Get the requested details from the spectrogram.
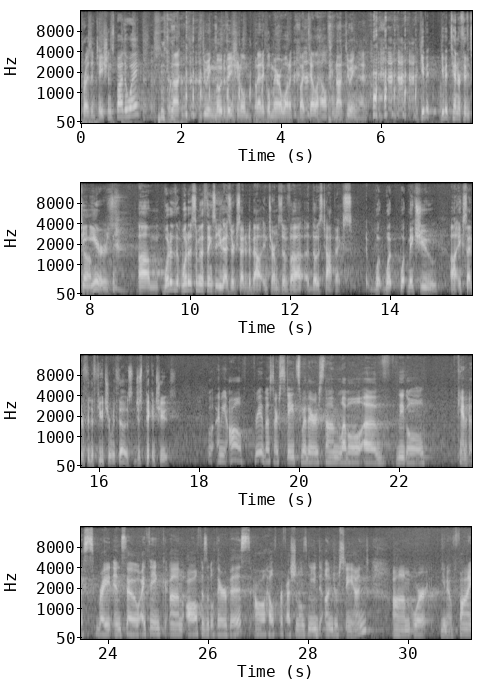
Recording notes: Tri-State PT Conference Keynote LIVE in Las Vegas. As I warm the crowd up, it was 8am on a Saturday in Vegas...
